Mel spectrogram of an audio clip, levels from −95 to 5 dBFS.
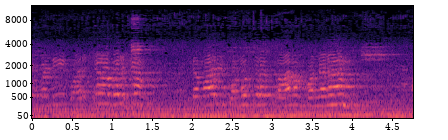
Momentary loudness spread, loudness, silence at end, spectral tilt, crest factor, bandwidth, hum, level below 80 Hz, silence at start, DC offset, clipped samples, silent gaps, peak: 10 LU; -31 LUFS; 0 s; -5.5 dB/octave; 16 dB; 11 kHz; none; -38 dBFS; 0 s; under 0.1%; under 0.1%; none; -14 dBFS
